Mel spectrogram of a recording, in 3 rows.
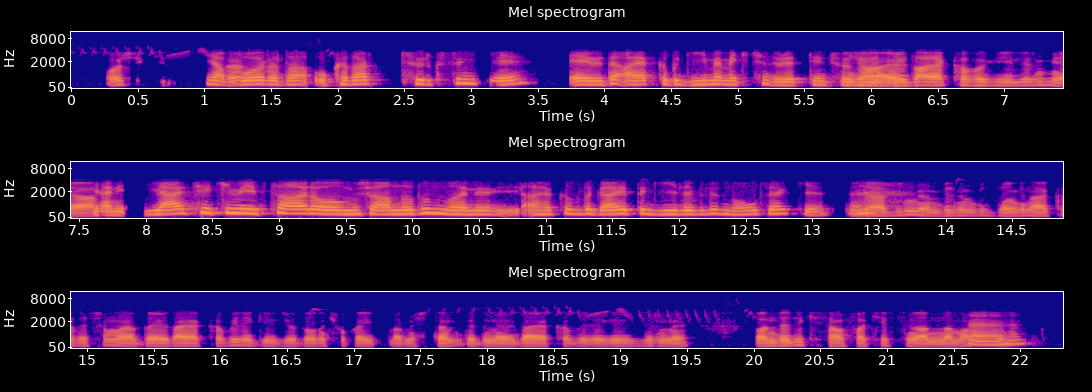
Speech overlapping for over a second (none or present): none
